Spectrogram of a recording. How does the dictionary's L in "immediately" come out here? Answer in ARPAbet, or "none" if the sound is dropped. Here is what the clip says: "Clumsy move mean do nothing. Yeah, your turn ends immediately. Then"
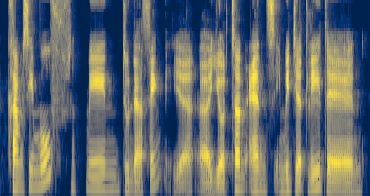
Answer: L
